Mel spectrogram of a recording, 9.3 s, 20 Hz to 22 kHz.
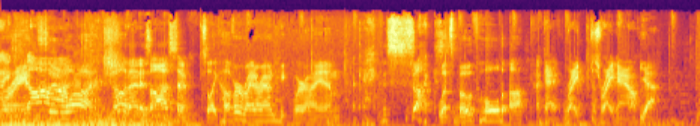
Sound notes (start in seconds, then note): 0.0 boom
